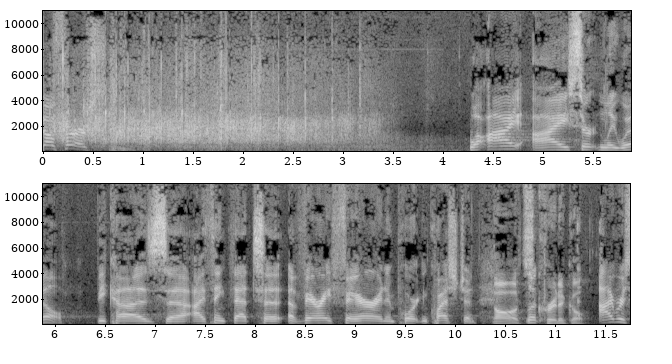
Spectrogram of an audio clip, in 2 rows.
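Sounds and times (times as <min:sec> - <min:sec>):
audience applause: 0:00.0 - 0:03.5
speech: 0:00.1 - 0:01.2, 0:04.3 - 0:11.7.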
